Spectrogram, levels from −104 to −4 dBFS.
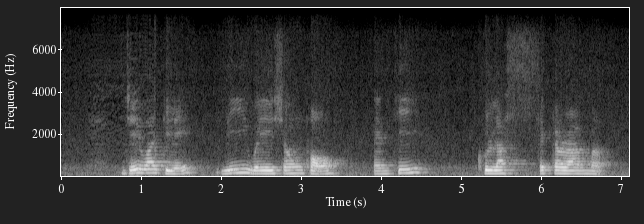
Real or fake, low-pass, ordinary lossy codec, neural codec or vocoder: real; 7.2 kHz; Opus, 16 kbps; none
